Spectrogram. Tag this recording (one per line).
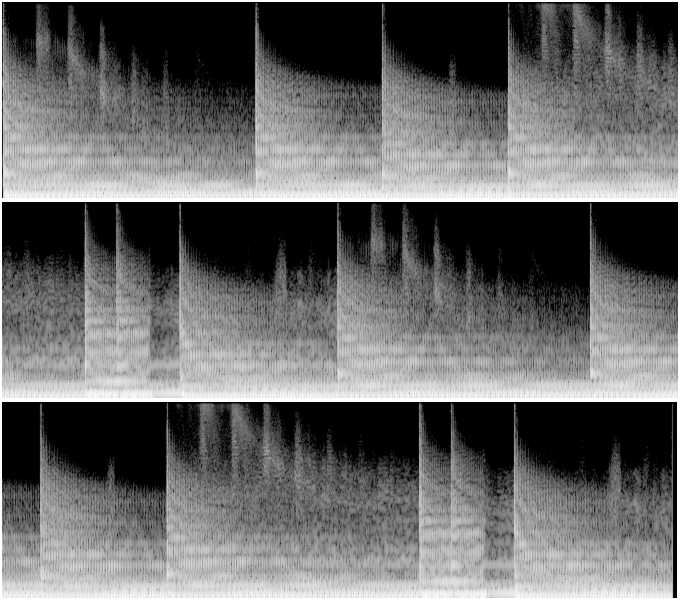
bass
chords
electro
loop
synth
